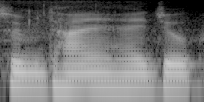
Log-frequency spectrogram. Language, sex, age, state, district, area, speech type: Hindi, female, 45-60, Uttar Pradesh, Bhadohi, urban, spontaneous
